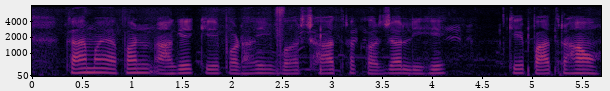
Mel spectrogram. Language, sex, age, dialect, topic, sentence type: Chhattisgarhi, male, 18-24, Central, banking, statement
